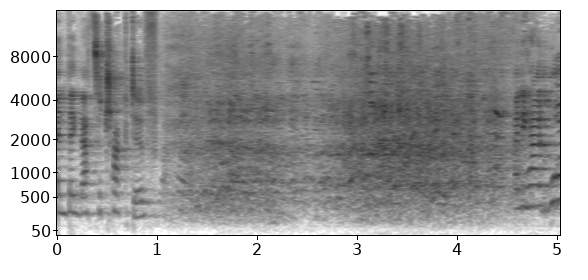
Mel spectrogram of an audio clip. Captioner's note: audience laughing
